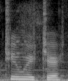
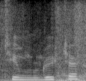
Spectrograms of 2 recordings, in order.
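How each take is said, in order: First: The second word starts with an R sound. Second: The same.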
